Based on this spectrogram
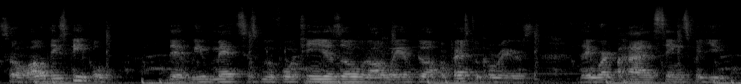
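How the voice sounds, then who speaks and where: Music plays behind speech that moves fairly briskly. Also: man. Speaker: sports recruiter, former athlete. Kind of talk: promotional talk to camera. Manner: enthusiastic, conversational.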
